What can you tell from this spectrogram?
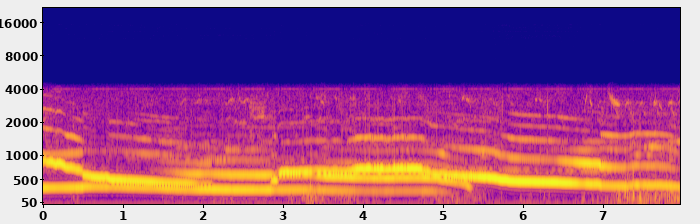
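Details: Chorus of grey wolves howling in response to church bells on a Sunday morning at the UK Wolf Conservation Trust; several drawn-out, slowly falling tones overlap at different pitches, one low voice holding steady before sliding down.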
